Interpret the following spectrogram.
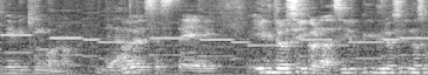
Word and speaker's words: Yggdrasil: Entonces, Yggdrasil, con la Yggdrasil no se puede pronunciar ni siquiera. Entonces, sí, para escribirlo incluso, ¿no? Sí. Y-G-G, ¿no? Yggdrasil, no tiene nada que ver con Brasil.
